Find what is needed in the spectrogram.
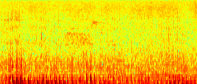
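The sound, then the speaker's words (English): A cat purrs steadily, a low rumbling vibration with a quick, even pulsing rhythm that carries on without a break, moderately loud and with no voices over it. “Oh, cat, you're putting your tail in my coffee.”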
